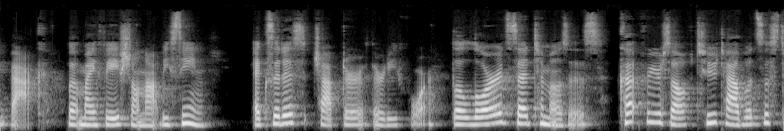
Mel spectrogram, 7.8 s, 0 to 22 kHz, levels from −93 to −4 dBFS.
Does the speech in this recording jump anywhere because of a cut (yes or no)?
no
